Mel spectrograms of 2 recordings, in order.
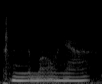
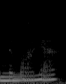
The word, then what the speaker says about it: pneumonia: you and I chose pneumonia ass my example for having in the initial position and this obviously has a silent P we don't say pneumonia um if we just say pneumonia the word I chose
